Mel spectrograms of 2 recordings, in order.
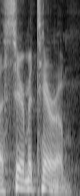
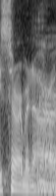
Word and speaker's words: Sermonaro: Cermatero. No. That's how we usually pronounce it. Cermatero is There's no T in there.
